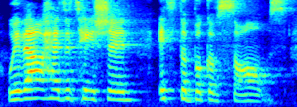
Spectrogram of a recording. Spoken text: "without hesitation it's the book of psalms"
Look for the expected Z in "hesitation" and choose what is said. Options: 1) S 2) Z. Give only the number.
2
